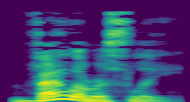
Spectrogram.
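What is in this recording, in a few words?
"valorously", British English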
